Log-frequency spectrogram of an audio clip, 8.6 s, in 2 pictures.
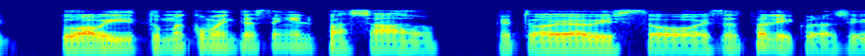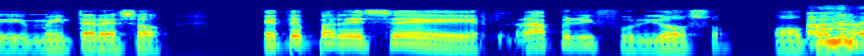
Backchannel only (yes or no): no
